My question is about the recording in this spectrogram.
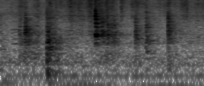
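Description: Twine-wrapped bark wire and a dry vine wreath being handled and twisted together: a few small clicks and crackles, the sharpest about half a second in and two more close together about a second in, over a steady low hum.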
